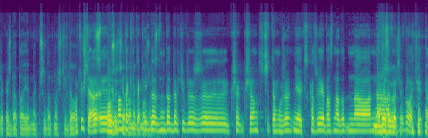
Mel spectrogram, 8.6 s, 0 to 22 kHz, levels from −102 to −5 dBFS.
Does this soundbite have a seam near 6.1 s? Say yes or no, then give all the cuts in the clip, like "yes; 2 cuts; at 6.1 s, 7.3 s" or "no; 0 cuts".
yes; 1 cut; at 6.1 s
